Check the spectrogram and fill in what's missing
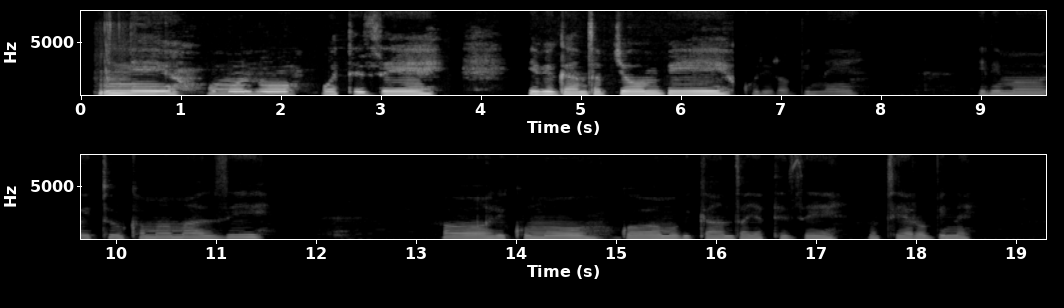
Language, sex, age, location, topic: Kinyarwanda, female, 18-24, Kigali, health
